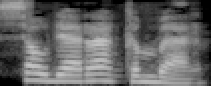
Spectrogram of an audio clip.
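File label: "saudara kembar", Indonesian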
